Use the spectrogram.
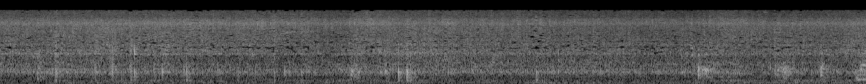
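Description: Green peas dropped into hot oil with lightly browned cashews sizzle loudly and steadily in a pan, a dense continuous hiss broken by occasional soft clicks from stirring.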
